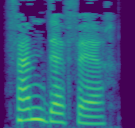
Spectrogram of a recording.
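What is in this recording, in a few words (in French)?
"femme daffaire", French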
